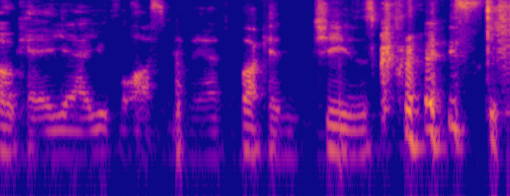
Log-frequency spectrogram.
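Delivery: play-acted exasperated, fed-up tone, losing the thread, giving up. Retelling a teacher losing patience with an essay: imitating an exasperated teacher. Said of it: "They'd be like".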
